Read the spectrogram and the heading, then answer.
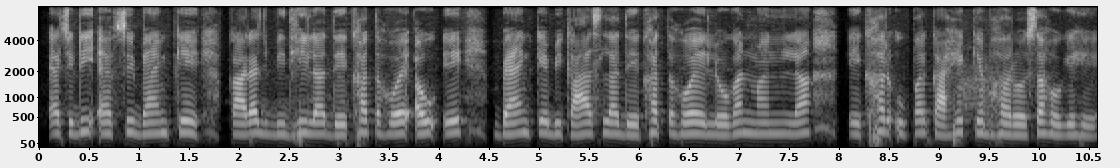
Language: Chhattisgarhi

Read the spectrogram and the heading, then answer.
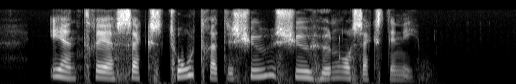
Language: Norwegian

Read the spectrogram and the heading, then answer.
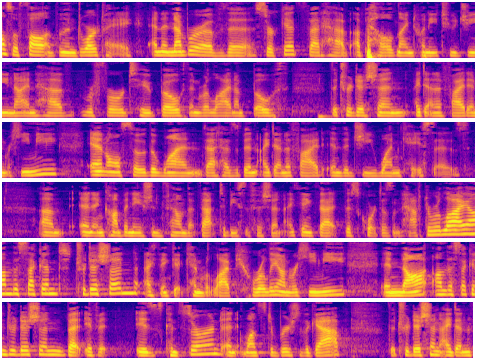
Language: English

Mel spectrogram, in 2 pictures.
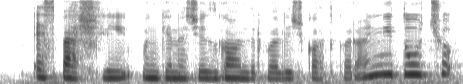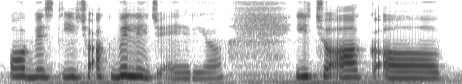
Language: Kashmiri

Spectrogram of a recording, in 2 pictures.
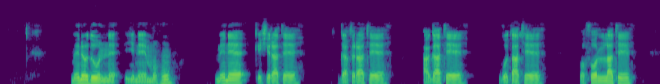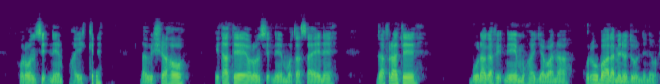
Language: Sidamo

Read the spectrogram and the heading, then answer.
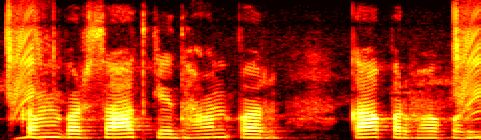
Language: Bhojpuri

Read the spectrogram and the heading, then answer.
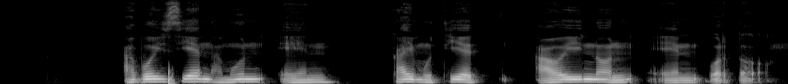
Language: Kalenjin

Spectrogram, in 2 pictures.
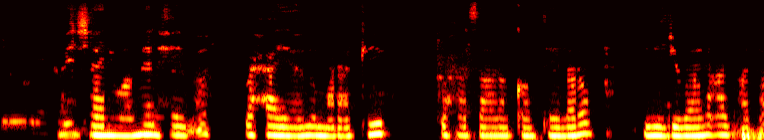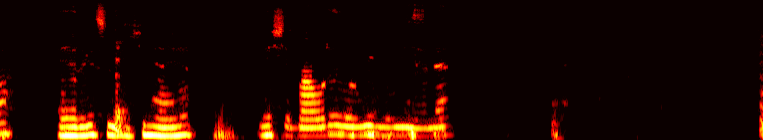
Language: Somali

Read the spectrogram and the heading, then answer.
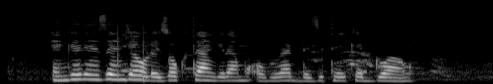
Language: Ganda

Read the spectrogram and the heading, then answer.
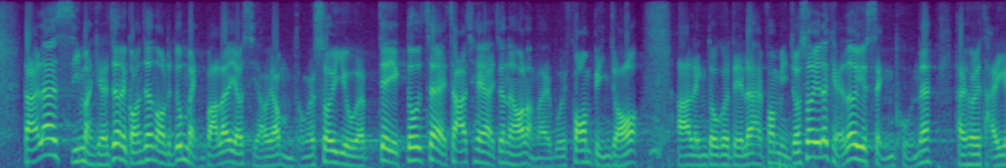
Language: Cantonese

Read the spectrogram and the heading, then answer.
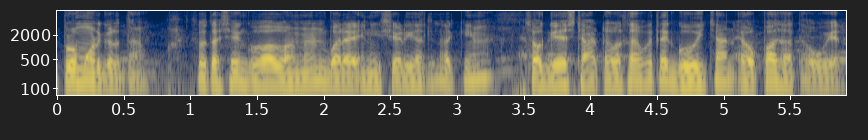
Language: Konkani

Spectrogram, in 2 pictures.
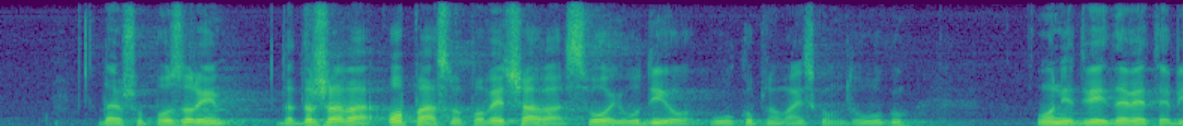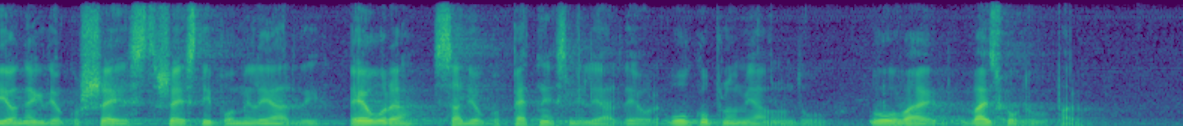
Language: Croatian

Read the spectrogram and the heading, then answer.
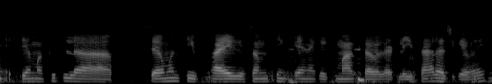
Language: Gujarati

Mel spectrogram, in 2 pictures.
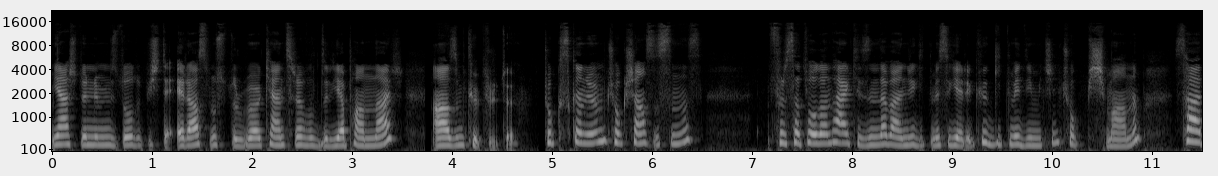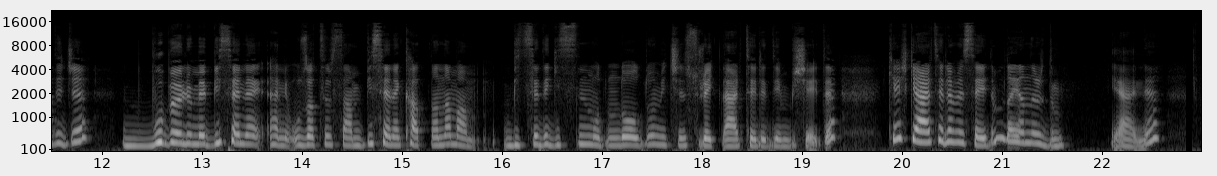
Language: Turkish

